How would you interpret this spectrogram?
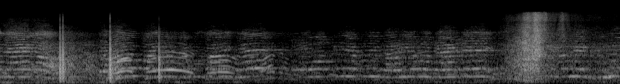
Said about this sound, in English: Fireworks lit up the skies of Islamabad.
